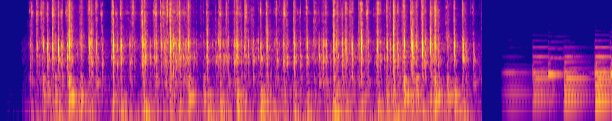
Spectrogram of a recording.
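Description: Rapid computer-keyboard typing, a dense clatter of key clicks that stops suddenly after about four and a half seconds. A simple piano-like melody of evenly spaced notes starts near the end.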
